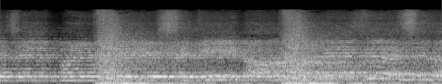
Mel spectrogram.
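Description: A slowed-down, reverb-drenched noha (Shia lament): voices chanting long held notes, with a deep thump about a second in and another about three seconds in.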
